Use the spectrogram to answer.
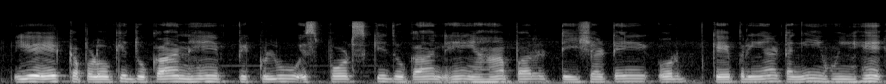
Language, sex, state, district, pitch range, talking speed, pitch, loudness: Hindi, male, Jharkhand, Jamtara, 120-135 Hz, 130 wpm, 125 Hz, -18 LUFS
